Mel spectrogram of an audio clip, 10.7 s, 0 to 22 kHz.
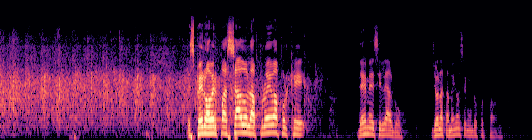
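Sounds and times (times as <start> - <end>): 
audience applauding: 0.0 - 6.8
speech: 3.7 - 6.2, 7.2 - 10.2.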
